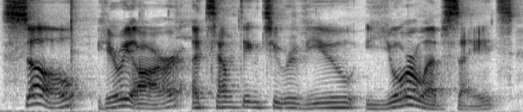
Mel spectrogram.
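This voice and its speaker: A man hosts a casual live stream with a hoarse, congested voice from a sinus cold. He chats easily, laughs often and apologizes for how he sounds, in a medium-pitched voice. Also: animated, takes it slowly, sharp tone. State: congested, sick voice.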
